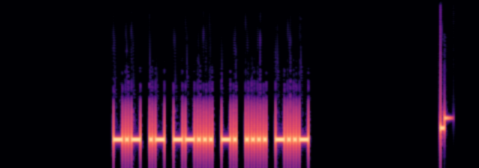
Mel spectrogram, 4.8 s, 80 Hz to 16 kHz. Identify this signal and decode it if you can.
Morse code, heard as a keyed tone, about 38 wpm, 700 Hz. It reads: KA7NHX
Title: USA Call Signs 40wpm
